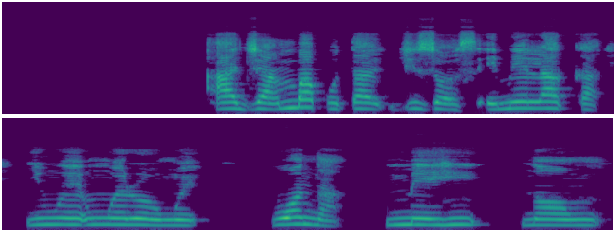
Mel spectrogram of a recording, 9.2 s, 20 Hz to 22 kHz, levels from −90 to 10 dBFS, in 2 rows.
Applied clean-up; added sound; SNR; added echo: none; none; none; none.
